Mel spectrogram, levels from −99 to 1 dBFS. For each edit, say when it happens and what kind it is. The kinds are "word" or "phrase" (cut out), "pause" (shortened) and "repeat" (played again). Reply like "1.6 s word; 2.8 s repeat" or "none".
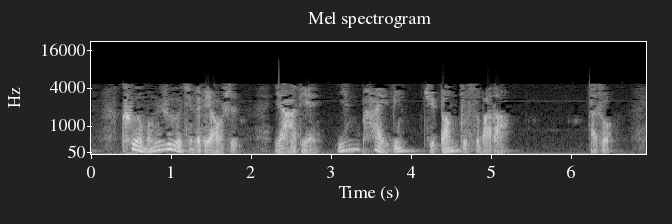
none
